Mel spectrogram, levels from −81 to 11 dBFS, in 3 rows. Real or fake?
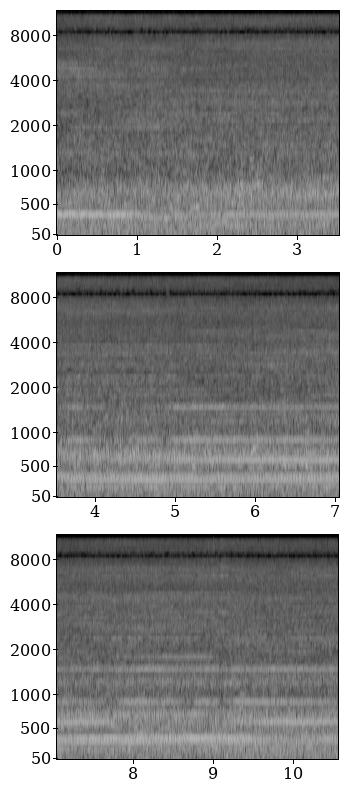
fake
